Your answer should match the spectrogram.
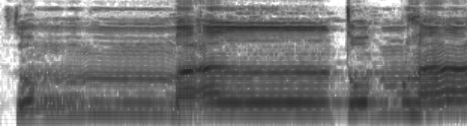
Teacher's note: Antum haulai itu 4 harakat. Mad jaiz munfasil dan mad wajib muttasil.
